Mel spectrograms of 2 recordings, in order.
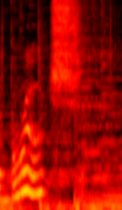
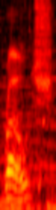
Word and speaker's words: brooch: Police report, the revolver, the brooch, roach, as dumb people pronounce it, mixing board, autopsy report, details.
